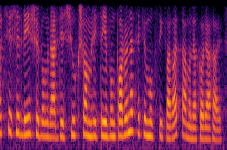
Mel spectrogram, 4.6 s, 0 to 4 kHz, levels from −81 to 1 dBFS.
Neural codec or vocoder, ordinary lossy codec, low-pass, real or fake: codec, 16 kHz in and 24 kHz out, 0.6 kbps, FocalCodec, streaming, 4096 codes; none; 3.6 kHz; fake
